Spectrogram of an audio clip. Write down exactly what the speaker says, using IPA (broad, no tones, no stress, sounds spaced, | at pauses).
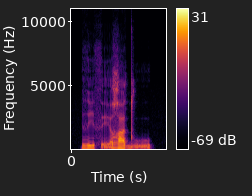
ð i θ ḛ ʁ a d ṵ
